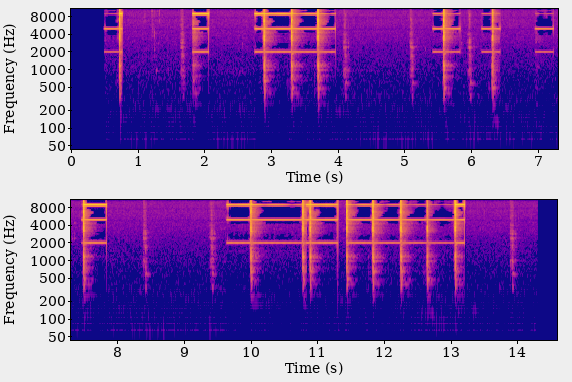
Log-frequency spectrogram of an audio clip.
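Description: A stop-clock and a mechanical metronome ticking and clicking in an uneven pattern. The clicks are mixed with high, steady electronic beeps of varying length, which stop and start abruptly. The longest beep runs for about three and a half seconds near the end.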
